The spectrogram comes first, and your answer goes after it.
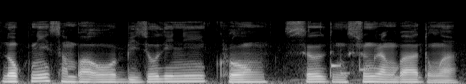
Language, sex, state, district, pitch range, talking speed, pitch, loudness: Garo, male, Meghalaya, West Garo Hills, 110-125 Hz, 90 wpm, 115 Hz, -17 LUFS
